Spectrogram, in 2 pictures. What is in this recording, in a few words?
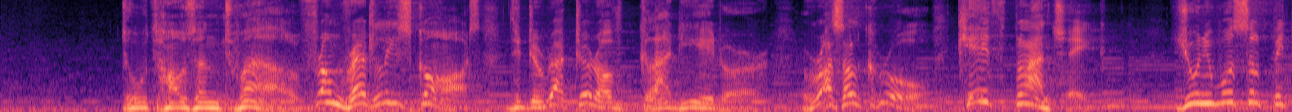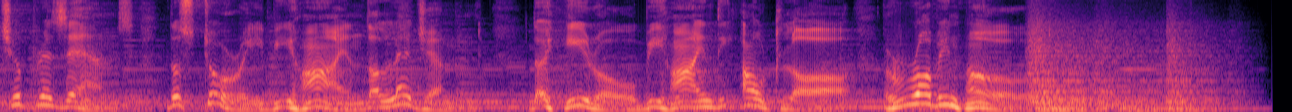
promo eng; robinhood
